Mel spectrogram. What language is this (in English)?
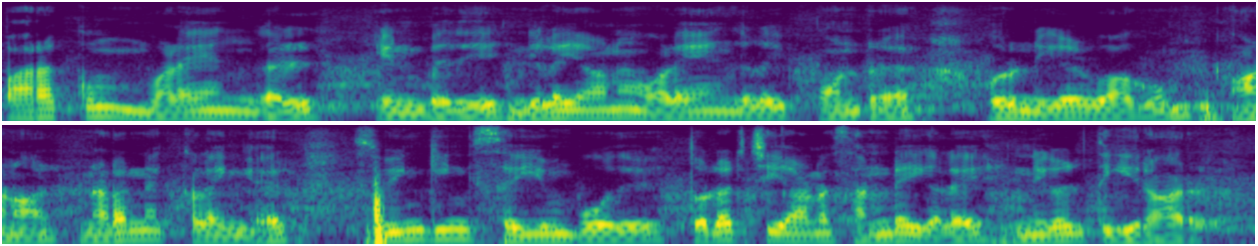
Tamil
